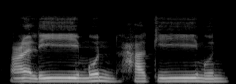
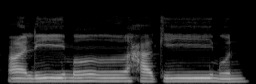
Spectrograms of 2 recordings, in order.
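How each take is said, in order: First: The n sound is pronounced clearly. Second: The n sound is not pronounced clearly. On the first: The speaker calls it right. "wajib dibaca jelas" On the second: The speaker calls it wrong. "Tidak boleh dibaca"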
